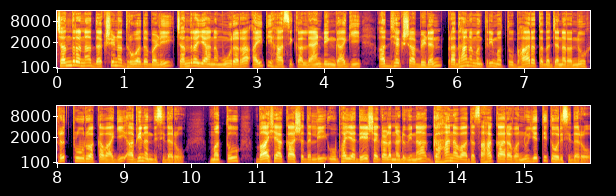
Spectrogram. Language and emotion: Kannada, neutral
